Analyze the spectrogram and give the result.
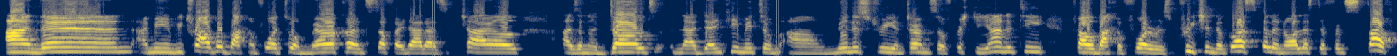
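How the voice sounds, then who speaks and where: High-voiced woman preaching. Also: steady tone, moderate pace, low-quality recording. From Bahamas. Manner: preachy, repeats phrases, asks "you see?". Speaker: host. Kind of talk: spiritual talk monologue. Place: Kenya.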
